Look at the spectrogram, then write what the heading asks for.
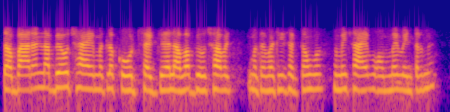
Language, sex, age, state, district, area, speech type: Sindhi, female, 30-45, Delhi, South Delhi, urban, conversation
